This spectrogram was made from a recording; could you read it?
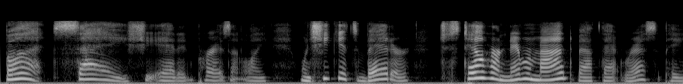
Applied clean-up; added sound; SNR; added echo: none; none; none; none.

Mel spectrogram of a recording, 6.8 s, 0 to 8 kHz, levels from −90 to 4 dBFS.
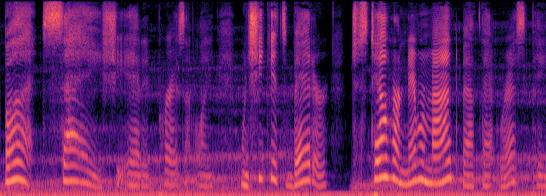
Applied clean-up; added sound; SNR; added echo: none; Animal; 14 dB; none.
